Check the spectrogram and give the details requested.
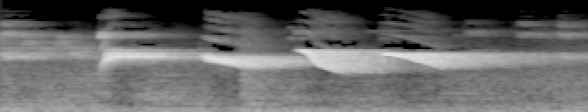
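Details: A contest between two singing green-winged saltators: one long steady whistle, then a strong note that swoops down and levels off, sounding clear and flute-like.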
